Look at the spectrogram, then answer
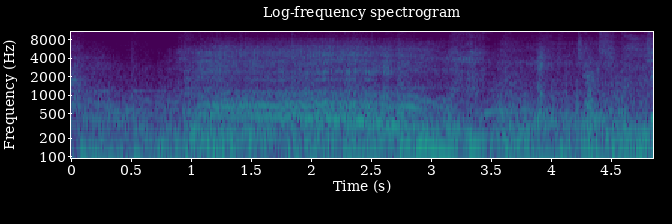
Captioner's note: sphinx roaring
